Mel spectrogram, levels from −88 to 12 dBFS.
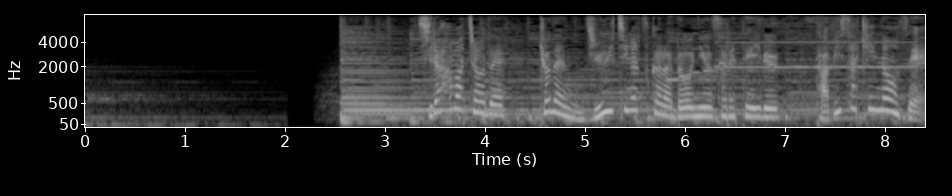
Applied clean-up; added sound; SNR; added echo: none; none; none; none.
